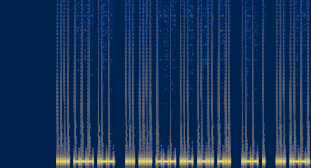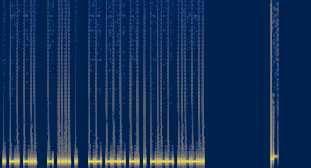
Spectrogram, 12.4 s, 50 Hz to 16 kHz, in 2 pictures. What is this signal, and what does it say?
Morse code, heard as a keyed tone, about 36 wpm, 700 Hz. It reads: HOW SHOULD WE SPEND THE MONEY?
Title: Sentences from Top 1000 Words - Review Part 5 - 35wpm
